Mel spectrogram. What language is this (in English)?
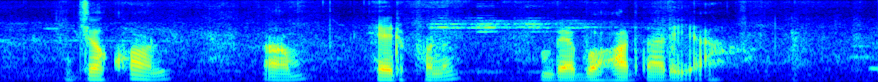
Santali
